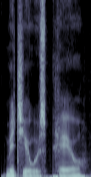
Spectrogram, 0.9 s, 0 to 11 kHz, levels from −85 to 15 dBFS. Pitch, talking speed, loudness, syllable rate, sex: 85 Hz, 195 wpm, -17 LUFS, 5.1 syllables/s, male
